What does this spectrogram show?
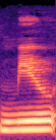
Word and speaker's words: mu: So this is pronounced mu s, or the coefficient of static friction.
